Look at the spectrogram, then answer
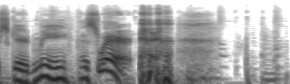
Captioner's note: ahem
